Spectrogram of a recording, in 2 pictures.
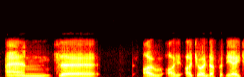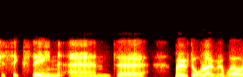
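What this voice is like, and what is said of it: Strong British accent. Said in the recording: “in the UK Air Force, as you can probably tell from my outrageous accent”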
